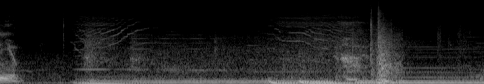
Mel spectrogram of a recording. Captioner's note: door creaking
